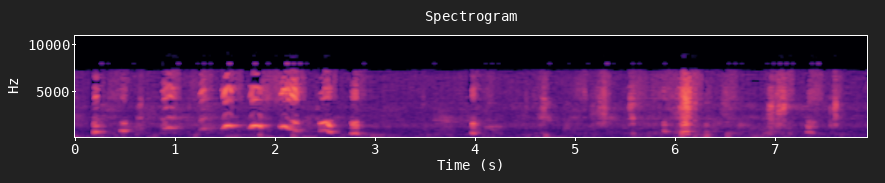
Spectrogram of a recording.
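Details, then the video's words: Four-week-old Labrador Retriever pups romping after feeding, opening with a lively string of squeaky squeals and yips, then quieter scattered whines, clicks and rustling of play. "four week old lab puppies playing after eating"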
